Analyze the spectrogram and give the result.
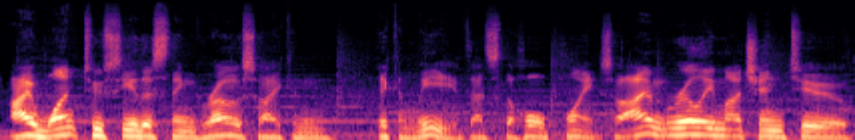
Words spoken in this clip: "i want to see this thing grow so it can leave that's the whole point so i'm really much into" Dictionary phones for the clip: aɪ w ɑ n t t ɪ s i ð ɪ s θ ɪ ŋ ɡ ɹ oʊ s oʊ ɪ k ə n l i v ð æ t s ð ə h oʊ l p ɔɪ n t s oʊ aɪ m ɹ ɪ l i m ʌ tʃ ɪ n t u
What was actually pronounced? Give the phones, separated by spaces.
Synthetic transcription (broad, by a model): aɪ w ɑ n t t ɪ s i ð ɪ s θ ɪ ŋ ɡ ɹ oʊ s oʊ ɪ k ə n l i v ð æ t s ð ə h oʊ l p ɔɪ n t s oʊ aɪ m ɹ ɪ l i m ʌ tʃ ɪ n t u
